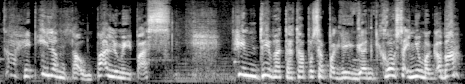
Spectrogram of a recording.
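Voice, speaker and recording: A woman's voice: fairly high pitch, animated, moderate pace, a bit bright, soft background music. A woman playing a stern, unforgiving, vengeful mother in a Filipino radio drama. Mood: bitter. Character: bitter, vengeful, unforgiving mother named Amanda.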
